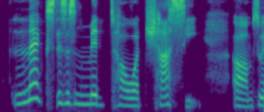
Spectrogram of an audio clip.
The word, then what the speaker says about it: chassis: That's how you pronounce that, chassis, like a car again.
